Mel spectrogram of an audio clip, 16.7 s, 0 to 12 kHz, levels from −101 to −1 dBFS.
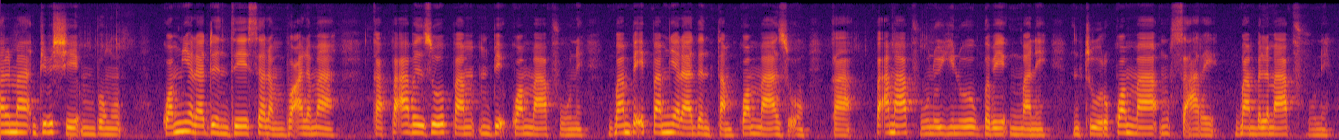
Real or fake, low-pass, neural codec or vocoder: real; 10.8 kHz; none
